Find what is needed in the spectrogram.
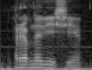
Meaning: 1. balance, equilibrium (condition of a system in which competing influences are balanced) 2. harmony 3. parity
- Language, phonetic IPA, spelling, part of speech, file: Russian, [rəvnɐˈvʲesʲɪje], равновесие, noun, Ru-равнове́сие.ogg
